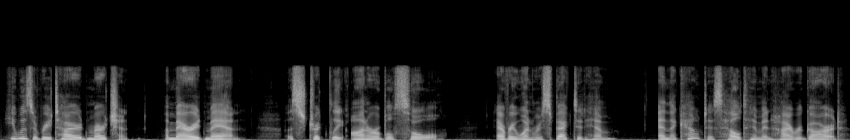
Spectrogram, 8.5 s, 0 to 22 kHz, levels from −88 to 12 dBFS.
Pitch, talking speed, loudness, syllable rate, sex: 180 Hz, 160 wpm, -19 LUFS, 5.6 syllables/s, female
